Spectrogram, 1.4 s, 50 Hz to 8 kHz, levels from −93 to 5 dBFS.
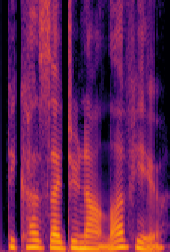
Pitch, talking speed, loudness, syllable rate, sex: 205 Hz, 255 wpm, -18 LUFS, 6.2 syllables/s, female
